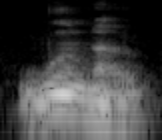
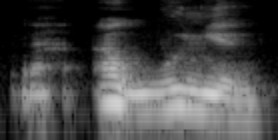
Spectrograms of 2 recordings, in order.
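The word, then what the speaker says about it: Wunjo: Okay, so our energy for the month is Wuno. Let me see how that's pronounced properly. Okay, and I've gone too far. This is fantastic. It is Wunyu.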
